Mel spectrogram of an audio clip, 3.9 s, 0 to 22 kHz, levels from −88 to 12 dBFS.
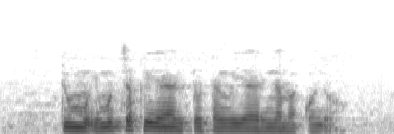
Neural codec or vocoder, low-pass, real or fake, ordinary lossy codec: codec, 16 kHz, 8 kbps, FreqCodec, larger model; 7.2 kHz; fake; AAC, 32 kbps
